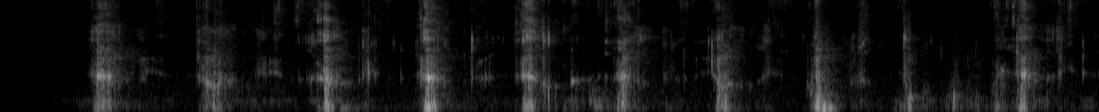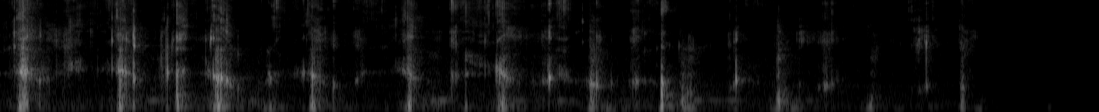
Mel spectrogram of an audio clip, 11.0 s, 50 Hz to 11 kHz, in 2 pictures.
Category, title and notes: Sound effects > Other
FOODEat Cinematis RandomFoleyVol2 CrunchyBites SaltySticksBite OpenMouth NormalChew Freebie
crunch, food, SFX, snack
